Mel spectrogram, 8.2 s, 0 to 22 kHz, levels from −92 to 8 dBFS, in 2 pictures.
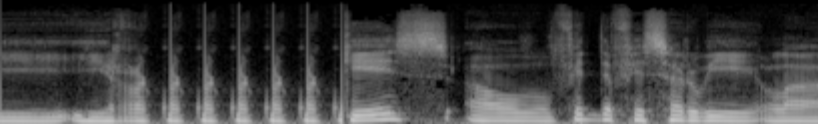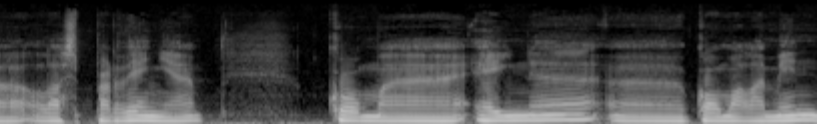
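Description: From 0.85 s to 1.71 s there is a system hang loop: the host stalled while the audio hardware kept replaying the same ring buffer. A 171 ms slice of sound repeats exactly five times, at about 5.9 Hz, which fits an 8192-sample buffer. The result is a rhythmic machine-gun stutter rather than a buzz, and when playback resumes about a second of the original audio is missing.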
